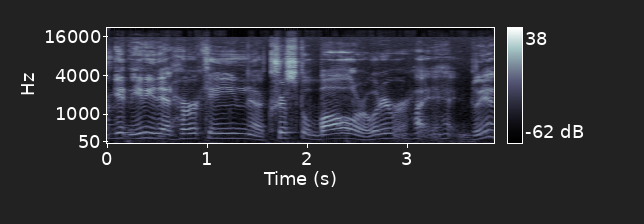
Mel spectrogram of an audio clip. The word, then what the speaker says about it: Cristobal: Are y'all getting any of that hurricane crystal ball or whatever? Glenn, how do you pronounce that hurricane? Cristobal.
